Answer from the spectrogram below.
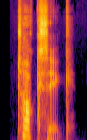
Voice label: "toxic", medical English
